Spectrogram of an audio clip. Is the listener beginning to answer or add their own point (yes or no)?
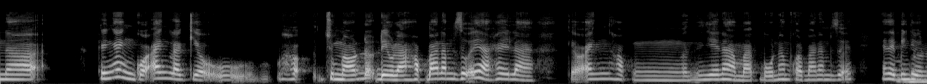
yes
